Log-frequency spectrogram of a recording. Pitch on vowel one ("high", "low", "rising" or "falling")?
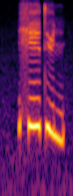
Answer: high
